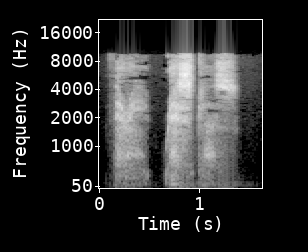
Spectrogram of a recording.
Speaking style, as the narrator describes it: said the head nurse in a whisper

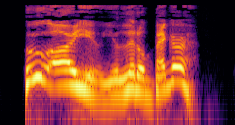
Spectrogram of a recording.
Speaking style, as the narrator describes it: he growled

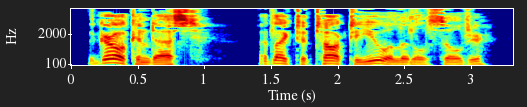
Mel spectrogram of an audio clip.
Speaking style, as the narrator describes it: He added in a casual tone

